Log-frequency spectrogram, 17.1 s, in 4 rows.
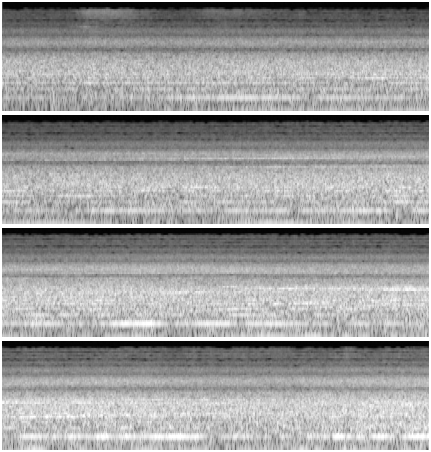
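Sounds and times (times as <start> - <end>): electric train rumbling on tracks: 0.0 - 17.0
faint high whine: 0.0 - 17.0.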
